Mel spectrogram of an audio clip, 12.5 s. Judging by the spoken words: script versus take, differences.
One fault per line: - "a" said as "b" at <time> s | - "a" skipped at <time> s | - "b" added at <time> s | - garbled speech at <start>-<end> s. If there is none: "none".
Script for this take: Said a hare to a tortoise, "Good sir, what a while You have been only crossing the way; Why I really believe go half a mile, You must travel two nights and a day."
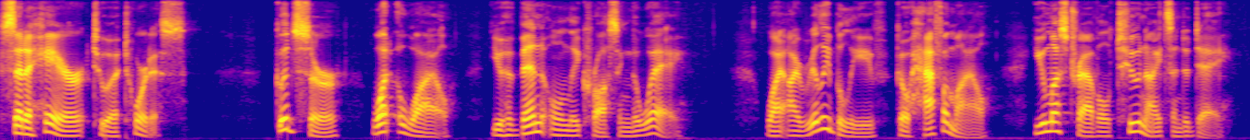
none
